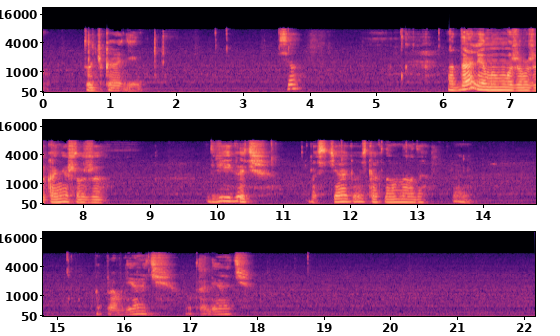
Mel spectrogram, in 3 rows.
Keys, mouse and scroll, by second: 3.5 click, 5.9 click, 7.5 click, 11.7 click, 12.8 click, 16.4 click, 18.7 click.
